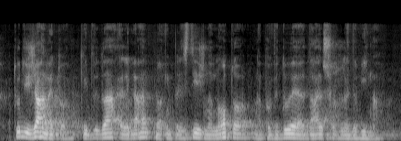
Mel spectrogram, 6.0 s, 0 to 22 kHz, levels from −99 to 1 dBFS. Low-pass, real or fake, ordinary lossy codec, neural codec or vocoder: 10.8 kHz; fake; none; codec, 24 kHz, 3 kbps, HILCodec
